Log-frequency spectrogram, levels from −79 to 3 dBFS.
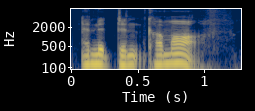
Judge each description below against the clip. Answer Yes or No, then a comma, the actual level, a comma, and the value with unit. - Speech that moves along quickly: Yes, fast, 235 wpm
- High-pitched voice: No, low, 120 Hz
